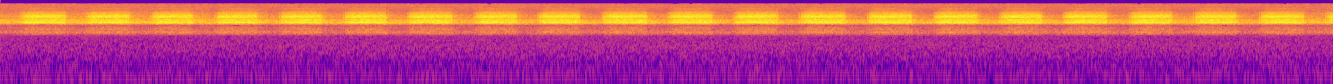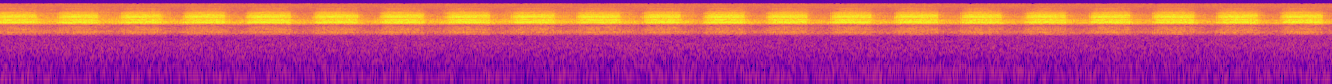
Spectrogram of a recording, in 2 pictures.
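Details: ['Crickets in a pine forest as the sun sets, real-time XY stereo: a dense, highly regular series of high chirps near two per second, sustained throughout with a soft low hum in the background.']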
